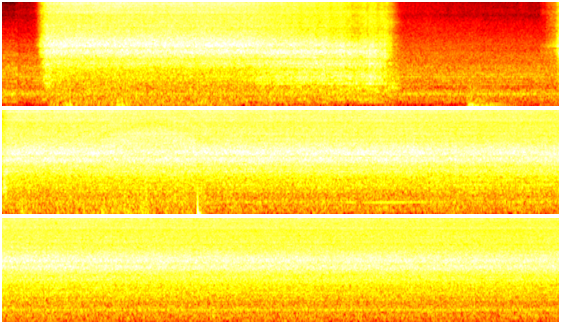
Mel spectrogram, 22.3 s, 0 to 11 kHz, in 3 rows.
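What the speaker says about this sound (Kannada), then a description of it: "ಈ 2 ವಿಷಲ್ ಕೂಗಾಗಿದೆ." A pressure cooker on an induction stove, cooking quinoa millet pongal, lets out a loud, sustained hissing steam whistle up close. After a short silent break a second long whistle follows, with no one talking.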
